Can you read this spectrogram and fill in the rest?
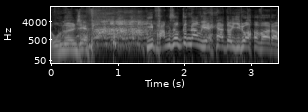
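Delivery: high, gushing mock parent call; overeager parent. Parent after watching the show, high mock eager voice. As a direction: ham up a parent suddenly keen to read.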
